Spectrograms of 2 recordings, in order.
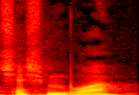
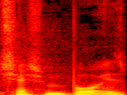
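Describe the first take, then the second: First: Bois is said the French way, like bwa. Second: Bois sounds like the English word boys. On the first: This is the original name, meaning wood. "but it, it was Cheshire Bois" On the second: This is how people say it now. "over time, people call it Cheshire Boys"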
